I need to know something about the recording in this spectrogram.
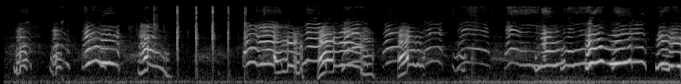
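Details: Several female German Shepherd puppies whining together: overlapping high squeals that rise and fall, some sliding sharply upward, in near-continuous bursts over a low steady hum.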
